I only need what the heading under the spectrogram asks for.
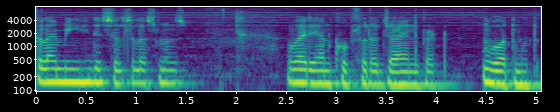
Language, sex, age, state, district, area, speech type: Kashmiri, male, 18-30, Jammu and Kashmir, Srinagar, urban, spontaneous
